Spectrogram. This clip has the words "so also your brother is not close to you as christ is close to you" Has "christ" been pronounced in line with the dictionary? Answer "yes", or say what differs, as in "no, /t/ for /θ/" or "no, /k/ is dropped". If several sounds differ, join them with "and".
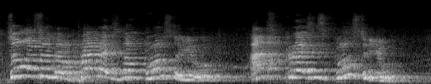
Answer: no, /t/ is dropped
